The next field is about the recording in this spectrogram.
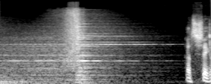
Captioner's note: sword tings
